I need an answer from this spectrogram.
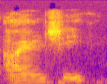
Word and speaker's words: Iron Chic: iron chic like nice spelled like c-h-i-c you know so like chic like that but said like iron sheik you know that's nice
